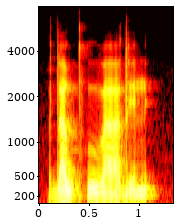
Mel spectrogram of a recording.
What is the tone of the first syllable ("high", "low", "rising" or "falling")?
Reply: rising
